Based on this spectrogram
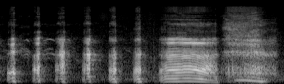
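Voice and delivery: long chuckling laugh; amused laughter. Real, not acted. Streamer tickled by a most northern bonjour, laughing. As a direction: laugh in a run, then trail out.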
